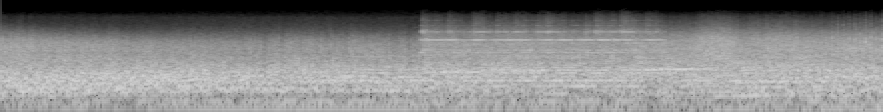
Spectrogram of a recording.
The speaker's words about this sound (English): The unknown aircraft passed over Sea Beach and dropped bombs.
